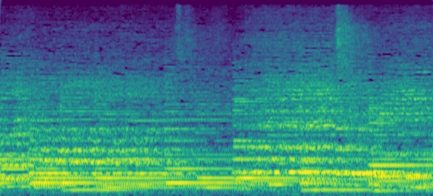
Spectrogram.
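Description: Mixed church choir singing in harmony with grand piano accompaniment, long held chords changing every second or so.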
